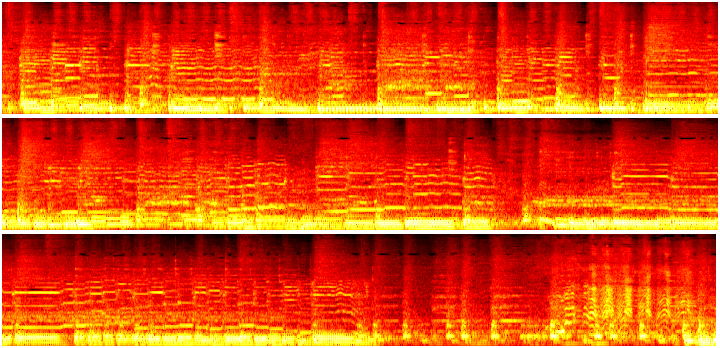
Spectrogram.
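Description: Live gospel band playing a song, with a drum kit and electric guitar lines over a heavy low end.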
